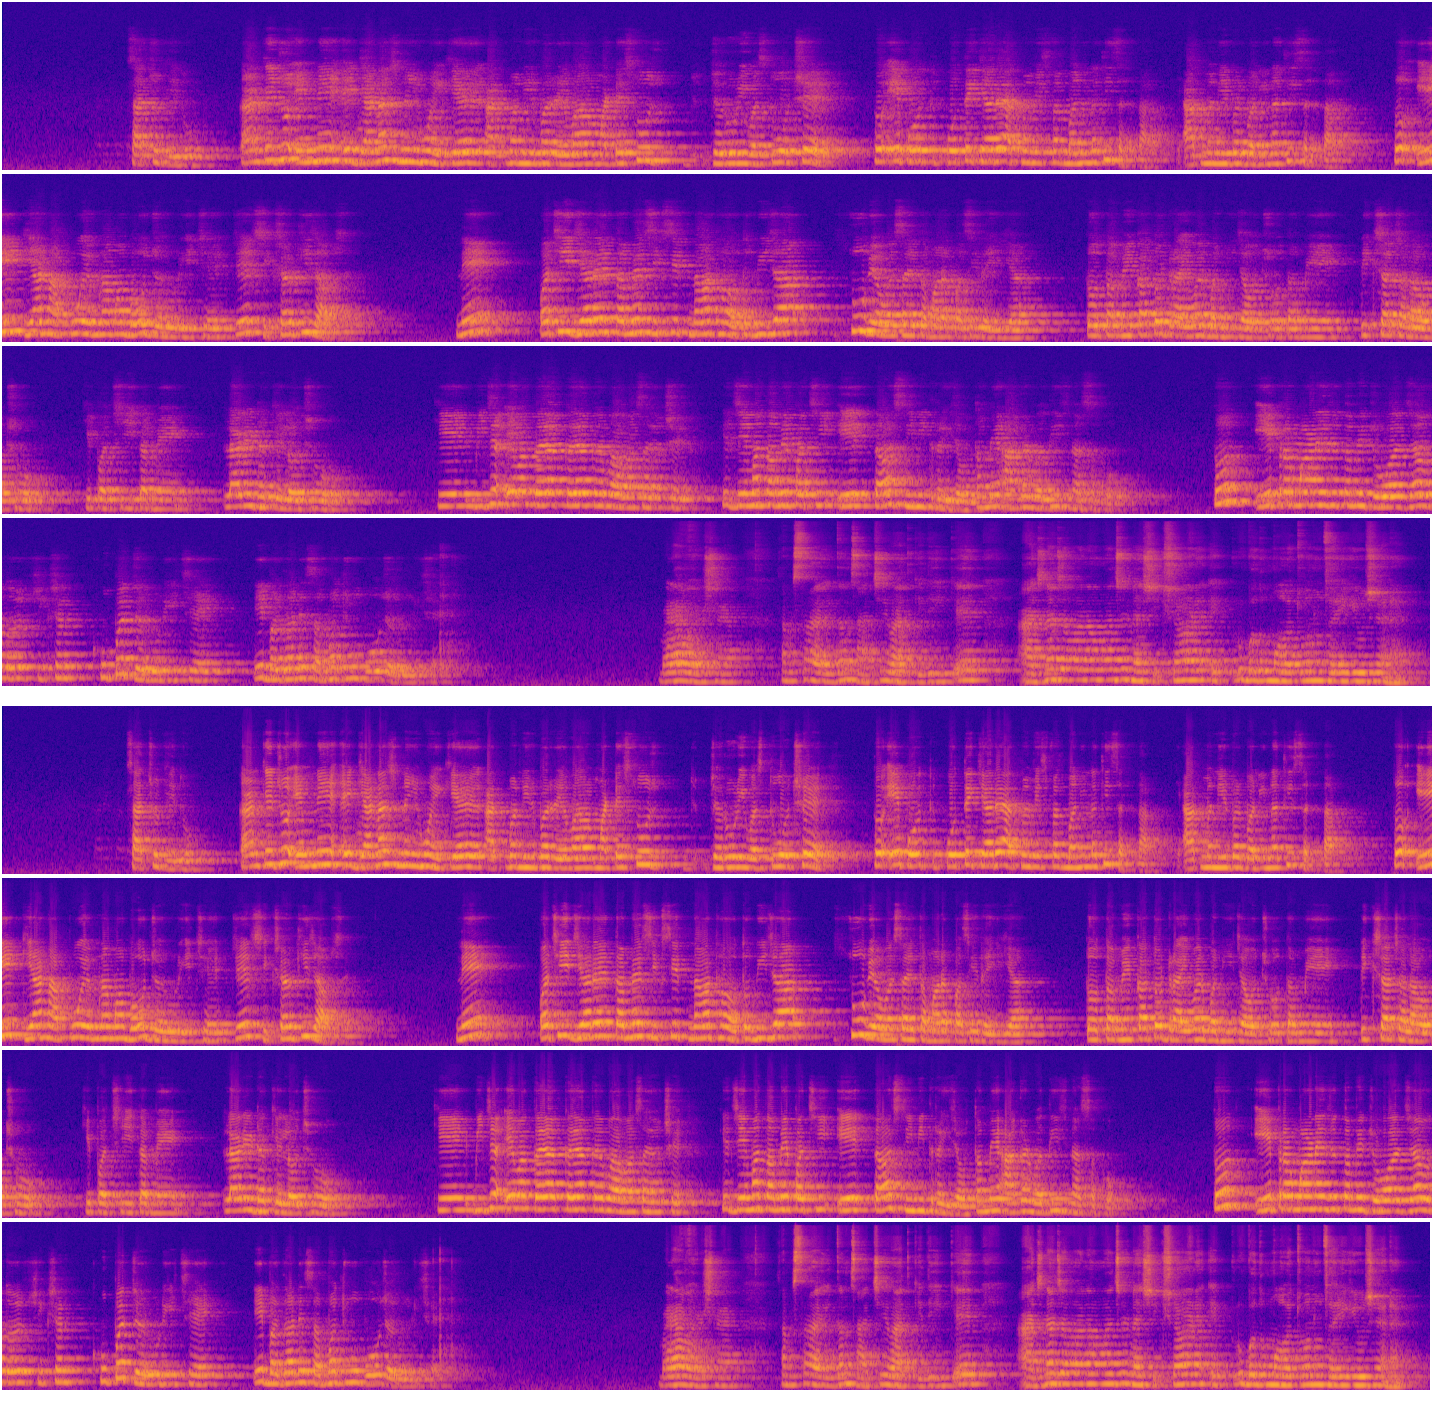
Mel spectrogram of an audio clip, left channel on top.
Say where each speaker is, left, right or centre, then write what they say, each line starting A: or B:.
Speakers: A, on the right; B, on the right.
A: શું કીધું. કારણ કે જો એમને એ જ્ઞાન જ નહી હોય કે આત્મનિર્ભર રહેવા માટે શું જરૂરી વસ્તુઓ છે તો એ પો પોતે ક્યારેય આત્મવિશ્વાસ બની નથી શકતા આત્મનિર્ભર બની નથી શકતા. તો એ જ્ઞાન આપવું એમનામાં બહુ જ જરૂરી છે જે શિક્ષણથી જ આવશે. ને પછી જયારે તમે શિક્ષિત ના થાવ તો બીજા શું વ્યવસાય તમારા પાસે રહી ગયા. તો તમે કા તો ડ્રાઈવર બની જાઓ છો તમે રિક્ષા ચલાવો છો કે પછી તમે લારી ઢકેલો છો કે બીજા એવા કયા કયા કયા અવાશો છે કે જેમાં તમે પછી એ ત્યાં સીમિત રહી જાઓ તમે આગળ વધી જ ના શકો તો એ પ્રમાણે જો તમે જોવા જાવ તો શિક્ષણ ખૂબ જ જરૂરી છે એ બધાને સમજવું બહુ જરૂરી છે.
B: બરાબર છે સમસ્થા એકદમ સાચી વાત કીધી કે આજના જમાનામાં છે ને શિક્ષણ એટલું બધું મહત્વનું થઈ ગયું છે ને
